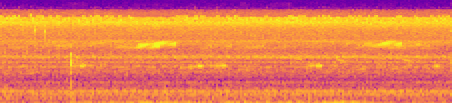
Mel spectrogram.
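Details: Crickets on an afternoon game drive in a South African reserve in October make a steady, high, ringing chorus, the hum of the arriving wet season, with a few higher chirps over a low rumble.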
